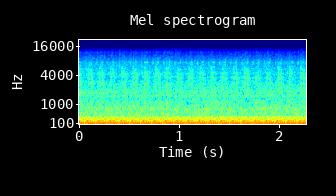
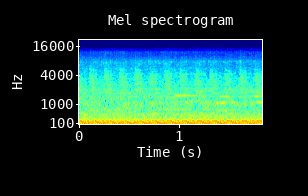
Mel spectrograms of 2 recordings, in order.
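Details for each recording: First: 900 hp Coyote-swapped, Whipple-supercharged Fox body notchback on E85, cold start: the idle carries a steady knock just under two per second, louder from underneath. Cause uncertain at the time; finding: loose torque converter bolts. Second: 900 hp Coyote-swapped, Whipple-supercharged Fox body notchback: steady, even, deep idle with no ticking, knocking or bellhousing rattle; earlier noise gone after retorquing and Loctiting the torque converter bolts.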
